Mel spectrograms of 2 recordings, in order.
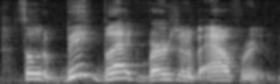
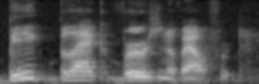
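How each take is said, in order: First: Said in the usual way. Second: Slow, drawn-out phrase. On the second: Shown as a demonstration. Repeated phrase, first take.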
